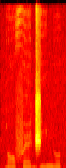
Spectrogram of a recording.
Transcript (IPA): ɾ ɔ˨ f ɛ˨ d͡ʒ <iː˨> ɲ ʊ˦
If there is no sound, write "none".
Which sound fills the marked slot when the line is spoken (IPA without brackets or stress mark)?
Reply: i˨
